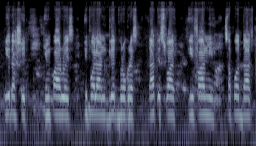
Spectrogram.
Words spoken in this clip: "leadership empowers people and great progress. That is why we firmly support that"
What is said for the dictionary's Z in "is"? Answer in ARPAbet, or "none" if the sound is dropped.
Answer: S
